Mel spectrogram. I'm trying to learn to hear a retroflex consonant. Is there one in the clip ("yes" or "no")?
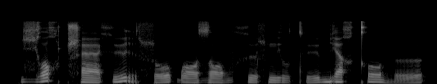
yes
